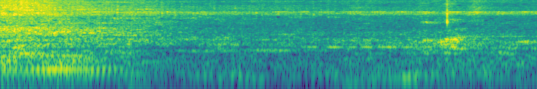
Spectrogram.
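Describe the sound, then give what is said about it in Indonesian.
A motorcycle engine rumbles past, revving briefly at first and then fading into a steady low drone. “anjir gara-gara motor gue jadi lupa gue yang jawab apa”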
